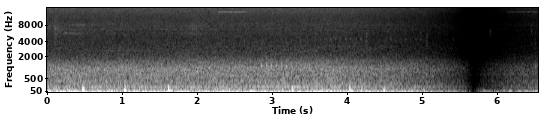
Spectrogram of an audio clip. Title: Objective pulsatile tinnitus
